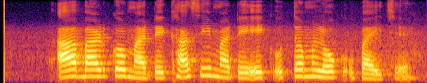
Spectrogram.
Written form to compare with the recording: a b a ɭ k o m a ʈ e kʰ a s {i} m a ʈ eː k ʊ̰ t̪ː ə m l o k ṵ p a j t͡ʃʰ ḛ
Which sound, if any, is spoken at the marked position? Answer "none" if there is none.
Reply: i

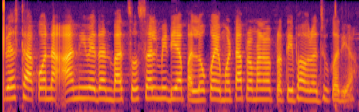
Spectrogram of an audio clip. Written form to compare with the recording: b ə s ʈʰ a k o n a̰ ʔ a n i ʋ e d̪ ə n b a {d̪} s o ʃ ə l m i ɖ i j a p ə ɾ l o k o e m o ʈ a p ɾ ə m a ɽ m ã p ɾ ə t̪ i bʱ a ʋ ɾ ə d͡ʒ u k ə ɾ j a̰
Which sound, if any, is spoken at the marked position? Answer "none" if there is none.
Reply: d̪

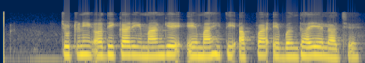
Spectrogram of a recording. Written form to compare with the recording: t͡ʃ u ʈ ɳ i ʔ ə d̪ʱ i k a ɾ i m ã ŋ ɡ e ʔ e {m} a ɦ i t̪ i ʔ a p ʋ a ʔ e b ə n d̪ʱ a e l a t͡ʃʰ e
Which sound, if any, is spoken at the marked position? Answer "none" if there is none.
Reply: m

